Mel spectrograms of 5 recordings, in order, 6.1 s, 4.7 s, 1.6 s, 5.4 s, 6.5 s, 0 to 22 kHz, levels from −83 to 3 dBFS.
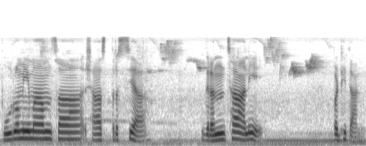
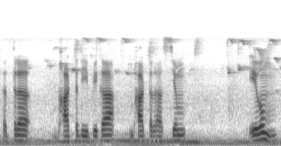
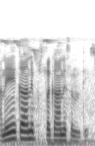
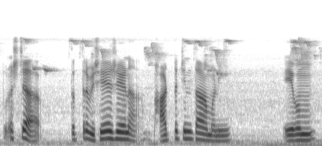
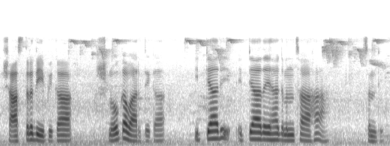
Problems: constant background noise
